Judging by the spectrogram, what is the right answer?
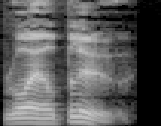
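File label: "royal blue", British English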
